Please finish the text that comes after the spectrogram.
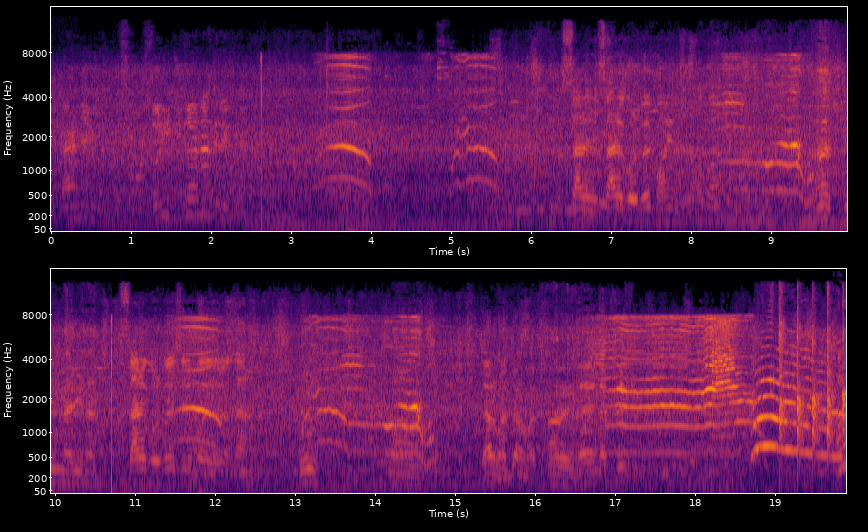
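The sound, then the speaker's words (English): A trapped kitten meows over and over in high, thin, plaintive cries while firefighters try to get it out, people talk in the background and low traffic noise rumbles underneath. “Fortunately, the firefighters came here very fast and are kindly trying to get out the kitten.”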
